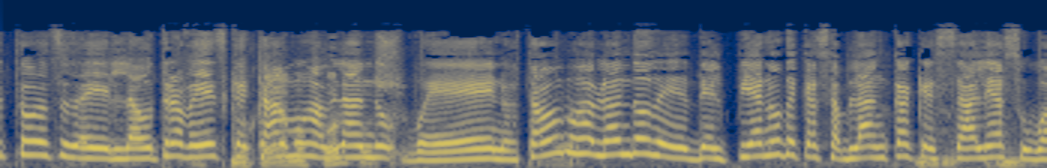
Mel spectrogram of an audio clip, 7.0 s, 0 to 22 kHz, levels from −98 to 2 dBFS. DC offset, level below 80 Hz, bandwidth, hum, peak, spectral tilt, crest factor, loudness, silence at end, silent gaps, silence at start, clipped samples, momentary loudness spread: under 0.1%; -46 dBFS; 11.5 kHz; none; -4 dBFS; -4.5 dB/octave; 12 dB; -17 LUFS; 0 s; none; 0 s; under 0.1%; 3 LU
